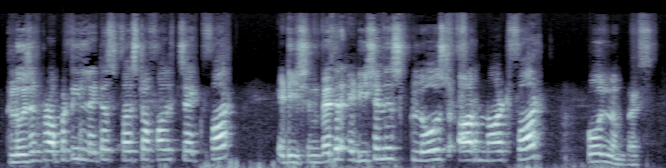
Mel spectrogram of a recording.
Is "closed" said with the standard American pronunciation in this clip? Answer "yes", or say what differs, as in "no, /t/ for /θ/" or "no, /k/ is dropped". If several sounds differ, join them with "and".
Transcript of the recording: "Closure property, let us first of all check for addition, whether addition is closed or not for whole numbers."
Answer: yes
